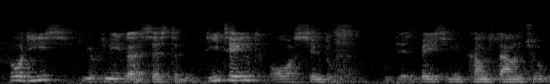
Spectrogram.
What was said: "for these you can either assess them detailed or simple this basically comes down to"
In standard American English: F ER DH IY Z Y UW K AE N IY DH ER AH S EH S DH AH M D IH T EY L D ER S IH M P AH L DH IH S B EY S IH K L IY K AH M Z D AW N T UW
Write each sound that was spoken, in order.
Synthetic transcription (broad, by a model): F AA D IY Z Y UW K AE N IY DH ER AH S EH S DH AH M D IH S EY L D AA S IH M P L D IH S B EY S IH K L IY K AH M S D AW N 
